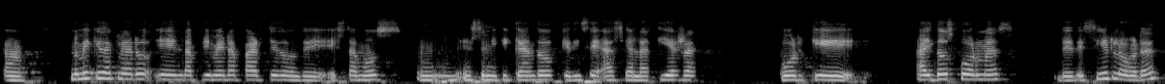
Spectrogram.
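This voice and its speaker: Slow-talking woman student on a call. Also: mid-range voice, fairly even intonation. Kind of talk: asking a question in class. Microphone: video call. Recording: dull lo-fi call audio.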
